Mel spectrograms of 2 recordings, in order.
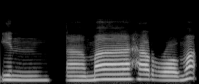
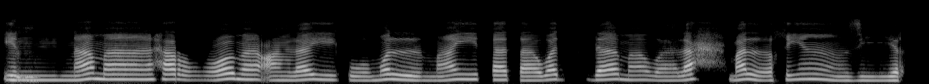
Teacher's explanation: mimnya enggak boleh panjang karena enggak ada enggak ada alifnya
